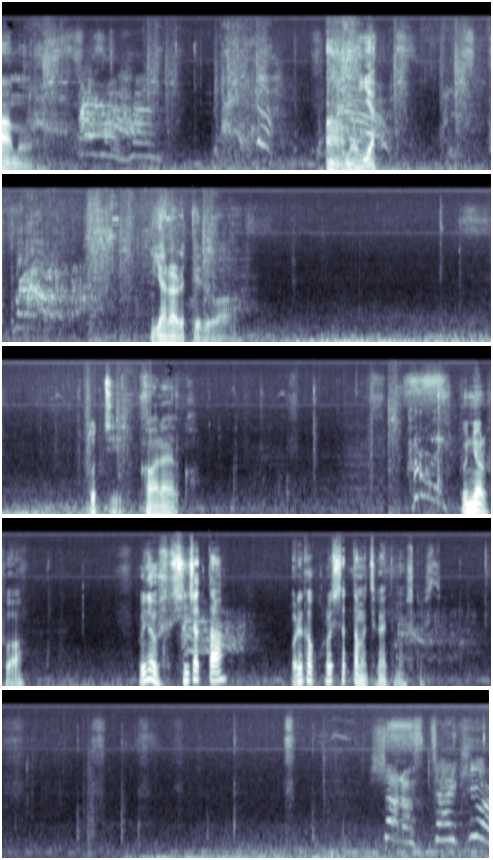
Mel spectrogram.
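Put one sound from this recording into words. A man shouts in a deep, growling voice during the fight.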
